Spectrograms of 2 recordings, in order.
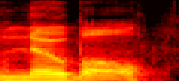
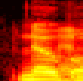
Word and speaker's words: Nobull: I think the way, if I remember the conversation, is that the shoes in question are these like rainbow, they're called, the brand is called Noble. – Noble. – And it's spelled like N-O-B-U-L-L.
